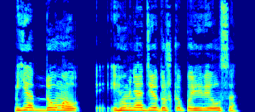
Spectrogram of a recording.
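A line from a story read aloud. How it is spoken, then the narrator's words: Sobbing. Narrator (Russian): Сквозь всхлипы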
